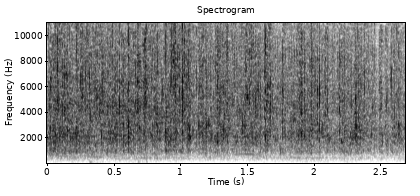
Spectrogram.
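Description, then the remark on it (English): A crowd claps steadily for a few seconds, dense overlapping hand claps at an even loudness, with no voices standing out above the applause. “Come on, clap your hands real big.”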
